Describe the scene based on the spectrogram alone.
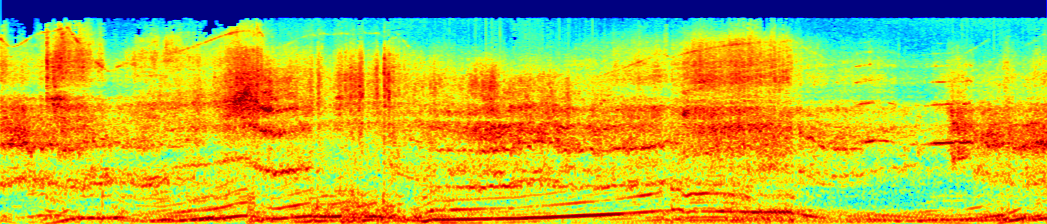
Cars racing and engines sounding loudly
